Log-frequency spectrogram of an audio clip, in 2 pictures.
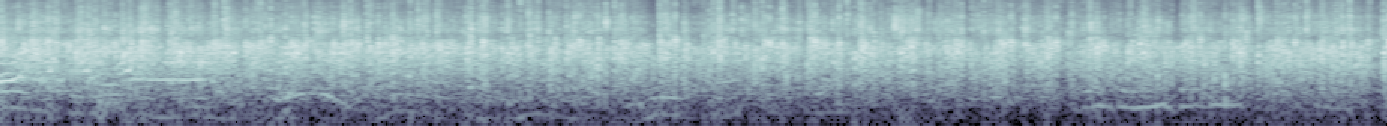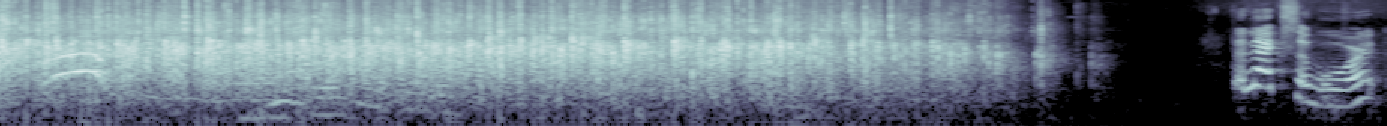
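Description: Audience applause at the MLK Social Justice Awards ceremony, a dense, loud, steady clapping from a crowd that sustains for about fifteen seconds before fading out, with a brief voice at the end.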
